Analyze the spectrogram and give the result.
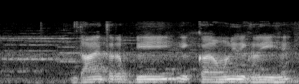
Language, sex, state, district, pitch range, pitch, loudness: Hindi, male, Madhya Pradesh, Katni, 115-130 Hz, 120 Hz, -13 LUFS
